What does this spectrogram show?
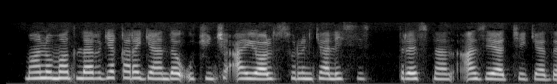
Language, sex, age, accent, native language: Uzbek, female, 12-17, Toshkent shahri, Uzbek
